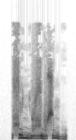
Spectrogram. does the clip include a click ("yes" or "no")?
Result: no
